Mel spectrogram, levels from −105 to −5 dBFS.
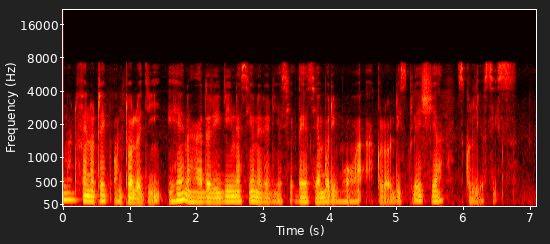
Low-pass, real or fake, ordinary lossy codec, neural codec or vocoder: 7.2 kHz; real; none; none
